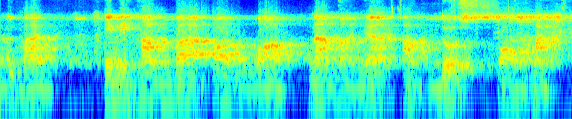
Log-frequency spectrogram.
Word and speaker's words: Abdul Somad: Ini hamba Allah namanya Abdus Somad. Tulisannya Abdul Somad, tapi cara bacanya Abdus Somad.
